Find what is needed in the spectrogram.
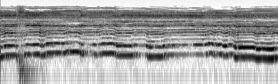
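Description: A woman singing a long, unaccompanied, ornamented melody line that turns into a fast vibrato near the end. A single low hand-drum stroke sounds just after the start.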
